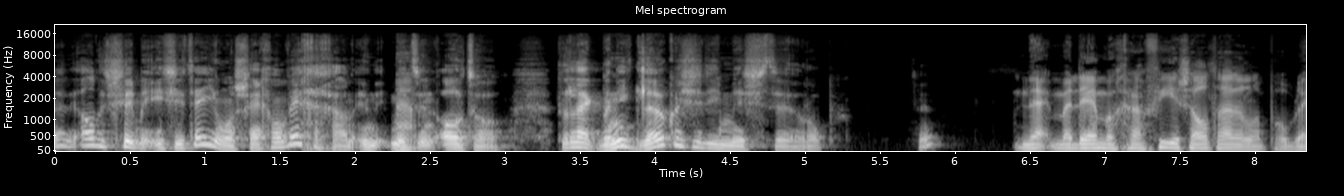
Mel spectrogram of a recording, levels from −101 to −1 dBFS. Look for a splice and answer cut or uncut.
uncut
